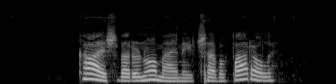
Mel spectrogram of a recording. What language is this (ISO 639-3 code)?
lav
